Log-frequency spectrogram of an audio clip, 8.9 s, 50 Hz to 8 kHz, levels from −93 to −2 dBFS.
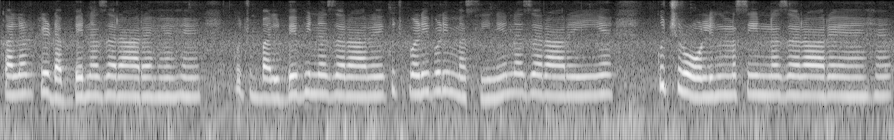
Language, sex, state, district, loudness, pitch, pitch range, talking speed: Hindi, female, Bihar, West Champaran, -15 LUFS, 250 Hz, 245-260 Hz, 190 wpm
